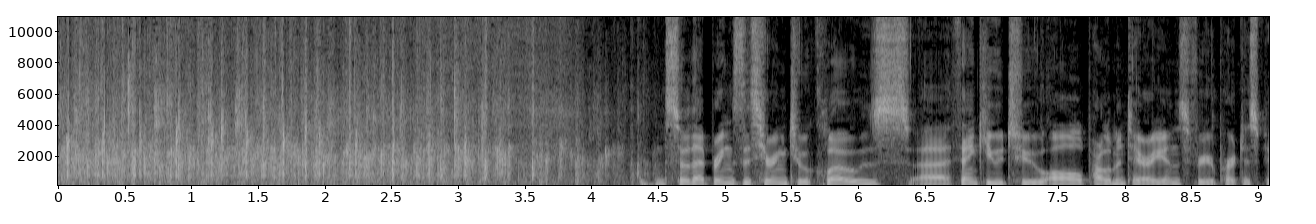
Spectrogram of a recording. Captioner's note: applause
